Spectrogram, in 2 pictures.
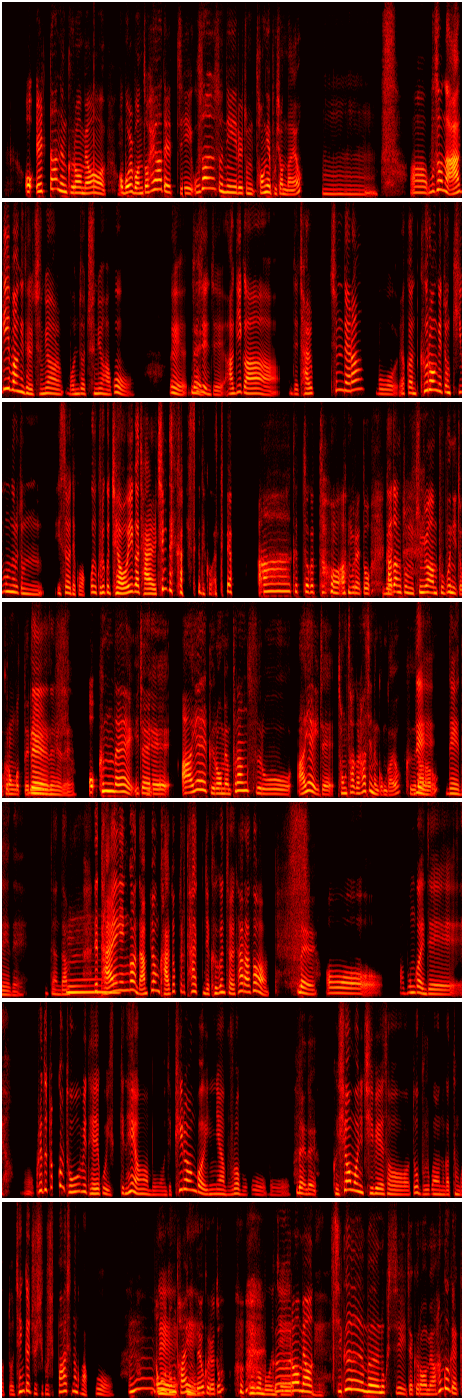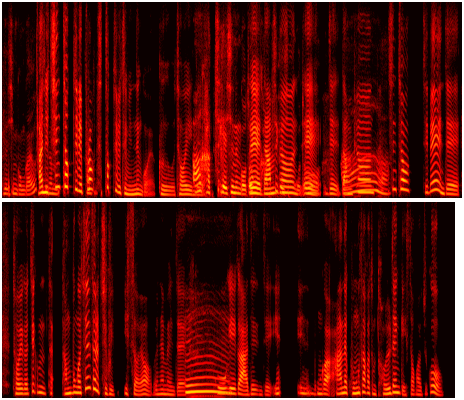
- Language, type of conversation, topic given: Korean, advice, 현지 정착을 위해 생활 인프라를 어떻게 정비하면 좋을까요?
- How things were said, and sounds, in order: laughing while speaking: "침대가 있어야 될 거 같아요"; laughing while speaking: "그쵸. 아무래도"; laugh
